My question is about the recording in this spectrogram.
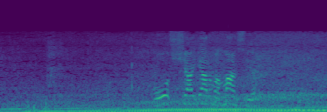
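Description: A motor vehicle's engine running close by in street traffic as a low, steady hum that grows slightly louder. A woman's voice speaks briefly about halfway through.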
